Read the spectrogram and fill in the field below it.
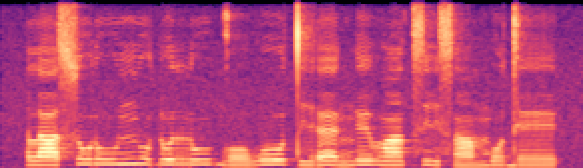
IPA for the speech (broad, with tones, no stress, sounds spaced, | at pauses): l a˨ s u˦ ɾ uː˦ ɲ u˦˨ ɗ ʊ˦ r uː˦ ɡ oː˨ β oː˦ t i˨ ɾ ɛ˦˨ ŋ e˦ β ã˦ t͡s i˦˨ s ã˨ m o˦ d eː˦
